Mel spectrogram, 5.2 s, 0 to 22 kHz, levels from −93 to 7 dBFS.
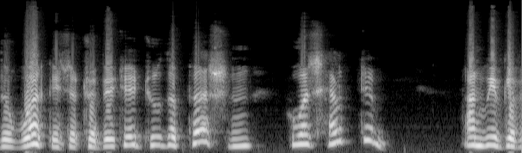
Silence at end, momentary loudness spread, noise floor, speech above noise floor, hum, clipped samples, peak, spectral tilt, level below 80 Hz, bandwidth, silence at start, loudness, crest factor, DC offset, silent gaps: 0 s; 10 LU; -63 dBFS; 52 dB; none; 0.5%; 0 dBFS; -6 dB/octave; -58 dBFS; 12.5 kHz; 0 s; -12 LUFS; 12 dB; under 0.1%; none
